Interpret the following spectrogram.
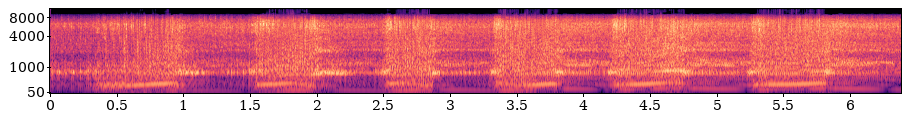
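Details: BMW 318i M10 engine on first startup after fitting sidedraft individual throttle bodies: crisp blips rise and fall about once a second with clean throttle response and a smooth return to idle, so it is free-revving normally.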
